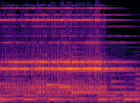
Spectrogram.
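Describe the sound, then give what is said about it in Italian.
A telephone rings continuously with a steady electronic tone that warbles between pitches throughout, heard alone without any voices. “Il telefono non smette mai di squillare.”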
